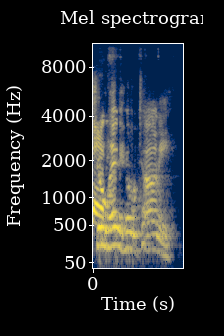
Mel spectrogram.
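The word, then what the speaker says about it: Ohtani: Is it Otani? What's his name? Oti Otani.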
